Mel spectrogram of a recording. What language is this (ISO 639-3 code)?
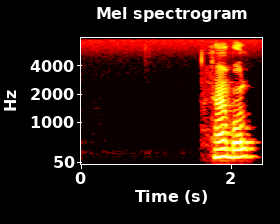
ben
